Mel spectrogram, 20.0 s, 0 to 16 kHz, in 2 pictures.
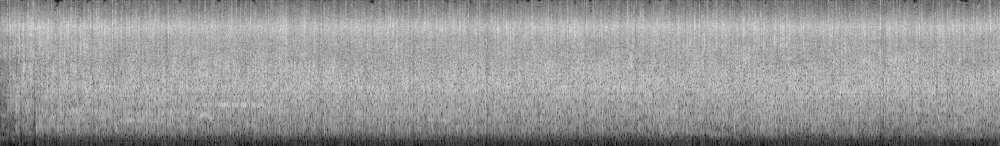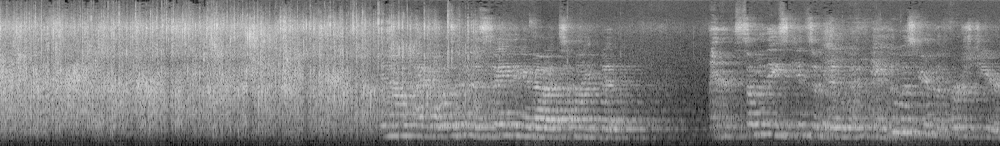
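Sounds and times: large crowd applauding: 0.0s - 14.8s.

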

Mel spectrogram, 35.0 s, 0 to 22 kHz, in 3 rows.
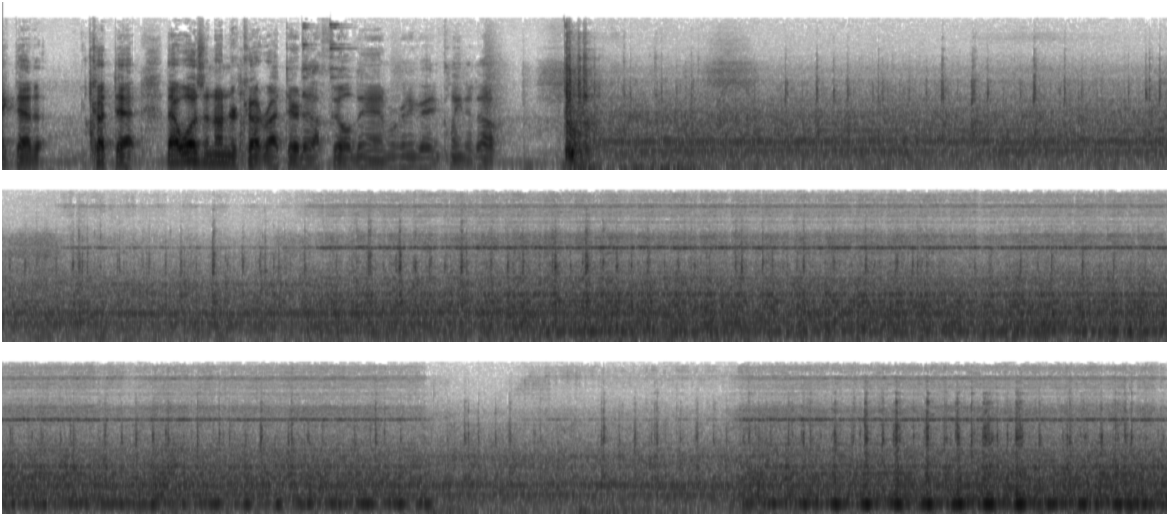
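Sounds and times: lathe gear-drive hum: 5.7s - 34.9s
rapid light ticking of cutting tool: 7.1s - 34.9s
high steady whine: 12.0s - 34.9s.

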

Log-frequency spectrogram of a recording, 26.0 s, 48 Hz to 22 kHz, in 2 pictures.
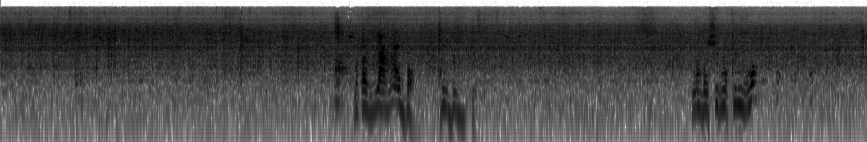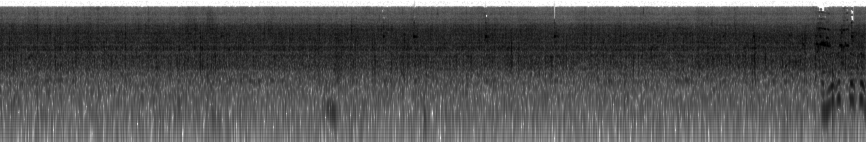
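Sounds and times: leaves sizzling in a pot: 0.0s - 26.0s.

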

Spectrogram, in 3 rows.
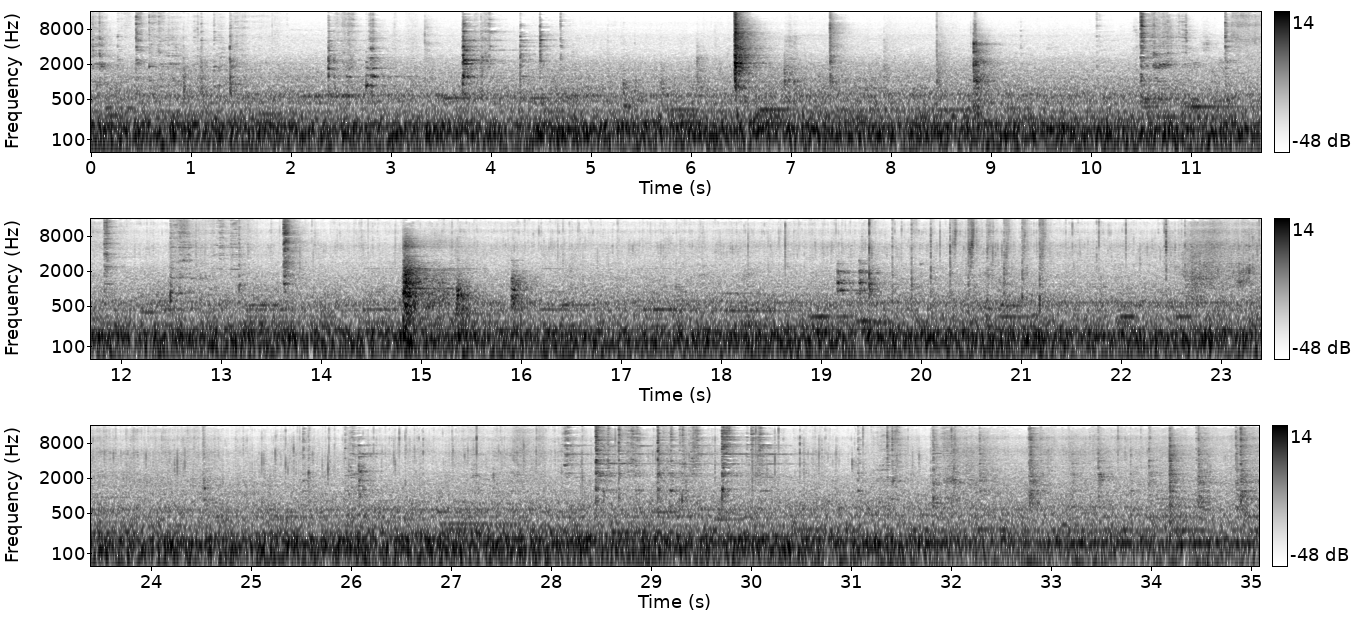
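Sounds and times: rice sizzling on a griddle: 10.5s - 35.0s.

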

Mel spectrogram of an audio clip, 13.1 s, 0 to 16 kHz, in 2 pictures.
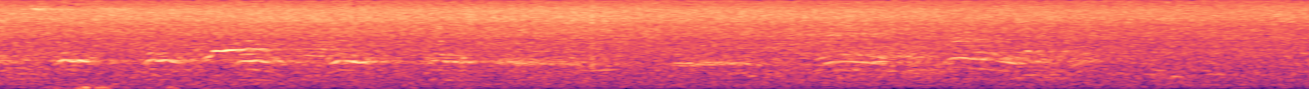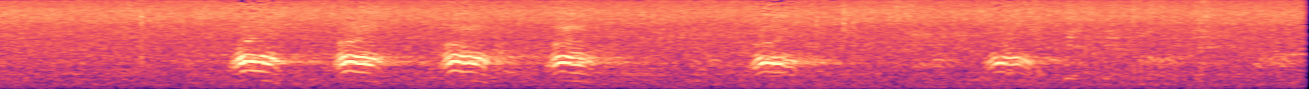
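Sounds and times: crow cawing: 7.7s - 9.7s, 10.3s - 10.8s, 11.5s - 11.8s.

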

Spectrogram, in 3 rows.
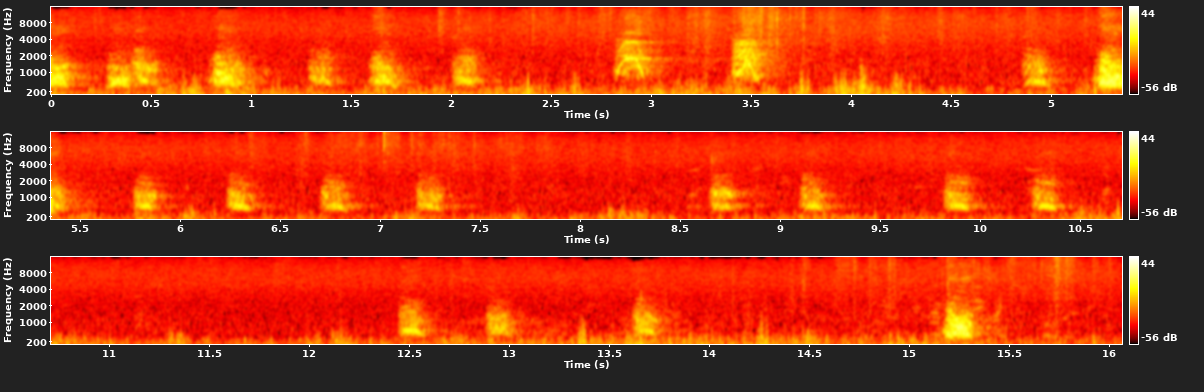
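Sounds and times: dog barking: 0.0s - 3.6s, 4.8s - 7.4s, 8.6s - 10.6s, 12.4s - 13.9s, 15.1s - 15.5s.

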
